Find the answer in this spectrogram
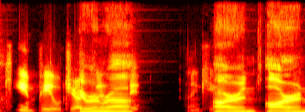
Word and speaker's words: Ra: Aaron Ra. Thank you. Aaron Ron. Yeah. Aaron. It's almost like half. You almost say it like a pirate. And rah.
